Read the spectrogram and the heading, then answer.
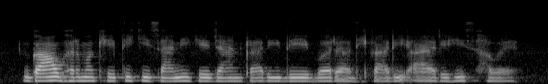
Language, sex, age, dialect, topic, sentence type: Chhattisgarhi, female, 18-24, Western/Budati/Khatahi, agriculture, statement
